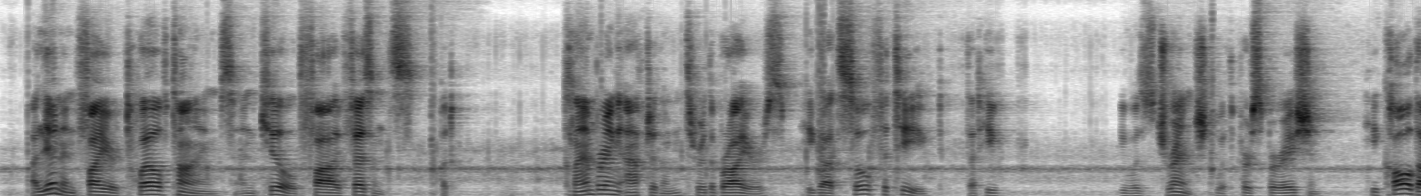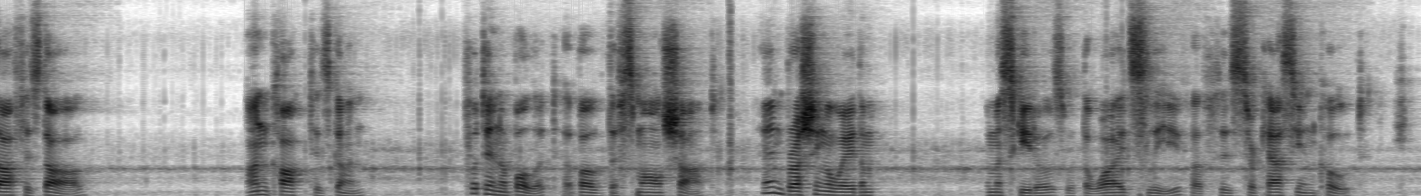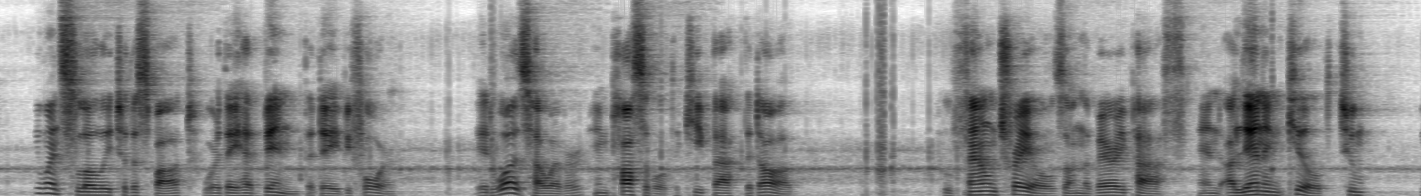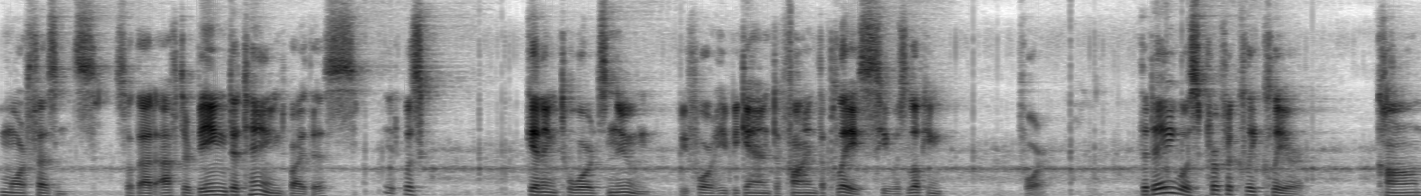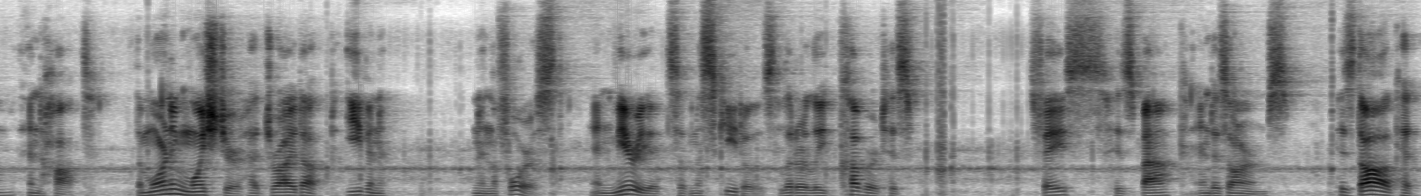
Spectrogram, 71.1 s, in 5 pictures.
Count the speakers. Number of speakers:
1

